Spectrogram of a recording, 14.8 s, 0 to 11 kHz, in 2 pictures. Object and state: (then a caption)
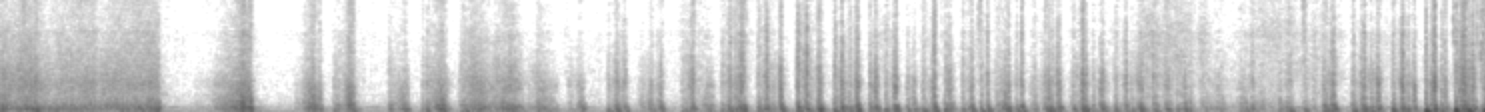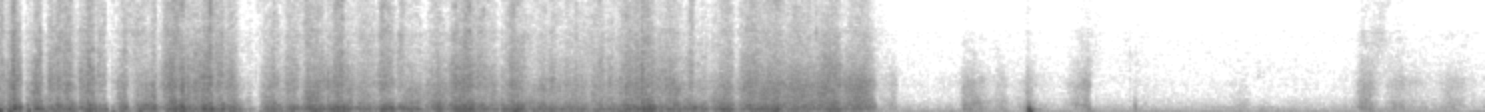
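Carpet scratched by fingernails. Fingertips and nails of both hands aggressively scratch and rake the fibers of a low-pile beige carpet on the floor. The result is dense, rapid, broadband scratching and raking bursts for about 12 seconds, then a sudden drop to near quiet with only a faint scrape and a single sharp tick near the end.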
